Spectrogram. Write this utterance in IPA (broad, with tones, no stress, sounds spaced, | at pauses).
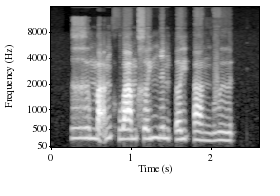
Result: ɣ ɨ˧ m a̰˧˥ ŋ h w a˧ m x ə˨˦ j ŋ i˧ n ʔ ə˨˦ j ʔ a̤˨˩ ŋ v ɨ˨˩ t̚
